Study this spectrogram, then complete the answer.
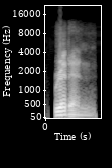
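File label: "ridden", American English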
